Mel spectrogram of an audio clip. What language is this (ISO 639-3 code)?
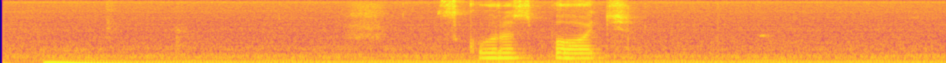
rus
